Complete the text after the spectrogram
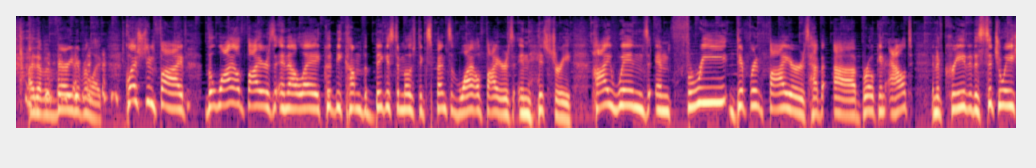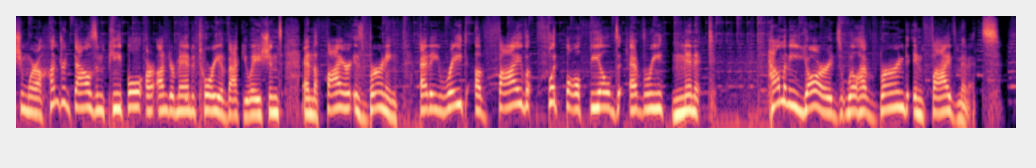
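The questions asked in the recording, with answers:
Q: How many yards will have burned in 5 minutes?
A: 2,500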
